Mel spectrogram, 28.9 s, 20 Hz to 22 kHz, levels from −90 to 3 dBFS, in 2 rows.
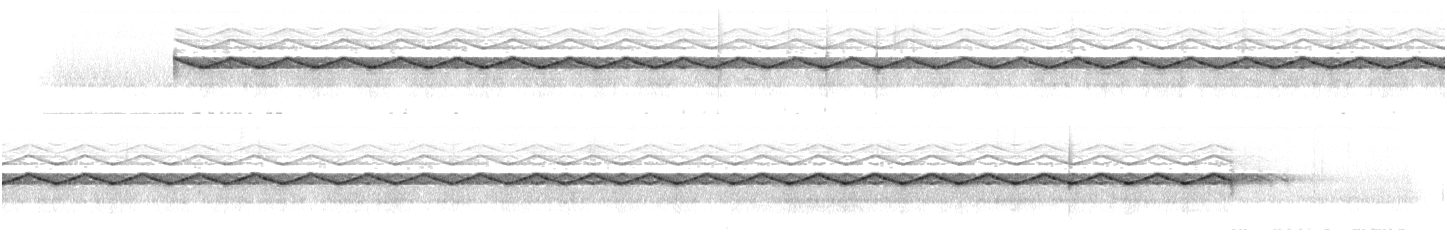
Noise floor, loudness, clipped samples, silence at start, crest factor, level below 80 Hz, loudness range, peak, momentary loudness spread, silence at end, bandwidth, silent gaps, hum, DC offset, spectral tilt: -73 dBFS; -17 LUFS; under 0.1%; 1.7 s; 16 dB; -86 dBFS; 4 LU; -4 dBFS; 6 LU; 1.8 s; 8.6 kHz; none; none; under 0.1%; 7.5 dB/octave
